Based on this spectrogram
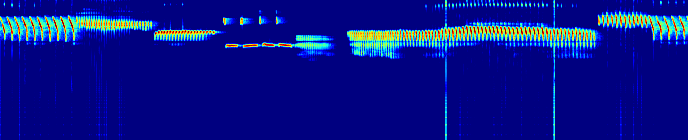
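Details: Canary singing for training young birds and rousing them: a rapid high trill, then a sequence of lower buzzy, rattling tours and soft short whistles, ending in another fast bright trill; no other sounds.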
